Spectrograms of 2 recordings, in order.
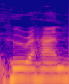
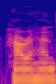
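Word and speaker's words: Hourihane: I think we've seen the likes of Andre Green, we've seen the likes of Samatta, Engels, Gilbert, Hourihan, who you've mentioned, Hourihan, sorry, to pronounce it correctly.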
